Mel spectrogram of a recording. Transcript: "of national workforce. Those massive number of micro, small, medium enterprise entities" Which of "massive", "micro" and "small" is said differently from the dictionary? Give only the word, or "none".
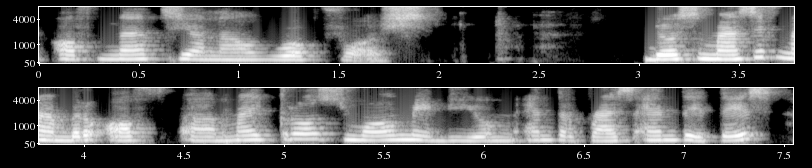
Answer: massive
